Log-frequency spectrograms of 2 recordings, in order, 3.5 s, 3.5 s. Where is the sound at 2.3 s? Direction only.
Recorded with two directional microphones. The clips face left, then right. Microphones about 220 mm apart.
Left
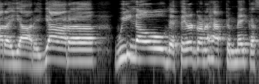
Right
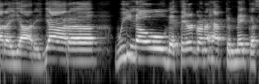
20° left (ahead or behind).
